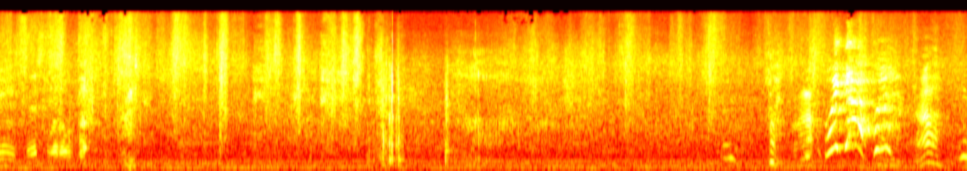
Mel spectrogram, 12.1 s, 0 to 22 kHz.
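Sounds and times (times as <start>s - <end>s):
footsteps on grass: 0.0s - 12.0s
low steady hum: 0.0s - 12.0s.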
